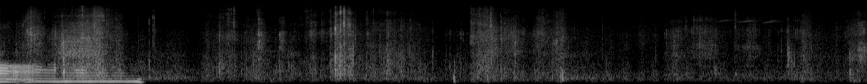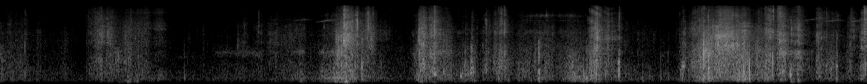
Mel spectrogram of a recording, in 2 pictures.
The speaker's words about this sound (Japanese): 僕は今沿って歩いてるんですね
